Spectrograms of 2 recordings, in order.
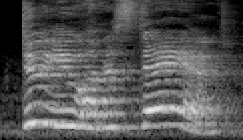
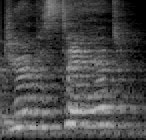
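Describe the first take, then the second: First: Louder and slower, stern; stern loud demand. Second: Said in the usual way. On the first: Acted. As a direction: bark it slowly, firm and loud. Mother repeats demand, louder.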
